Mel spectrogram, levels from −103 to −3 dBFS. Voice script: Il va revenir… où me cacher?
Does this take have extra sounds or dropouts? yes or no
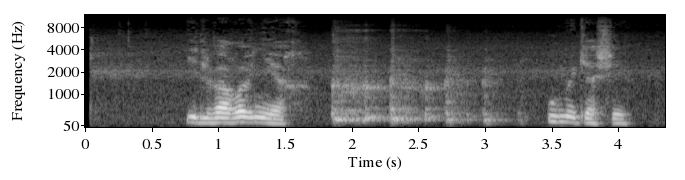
yes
